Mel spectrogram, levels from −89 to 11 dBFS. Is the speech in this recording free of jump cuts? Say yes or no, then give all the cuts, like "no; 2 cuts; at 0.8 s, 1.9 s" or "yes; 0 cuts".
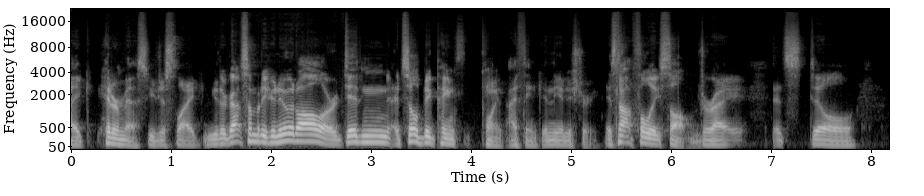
no; 2 cuts; at 3.3 s, 5.2 s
